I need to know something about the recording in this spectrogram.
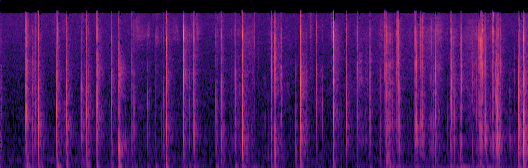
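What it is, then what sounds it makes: Vinyl zip pouch. Long nails scratch a small striped vinyl zip pouch held up close and squeeze it so it crinkles. A rapid, uneven stream of sharp, dry crackles and ticks follows, bright and crisp with little low end. Each click stops almost instantly.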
